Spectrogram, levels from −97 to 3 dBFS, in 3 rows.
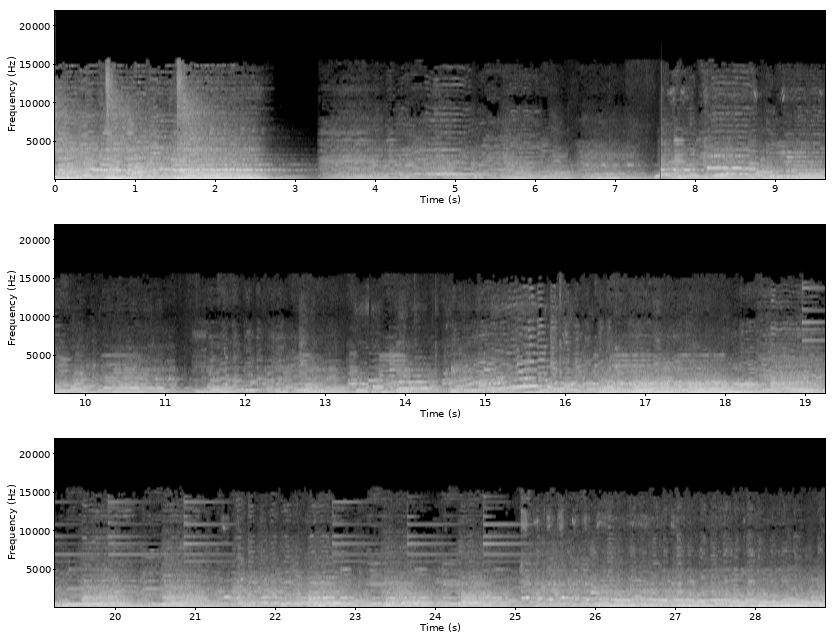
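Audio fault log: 7.56–7.58 s and 13.55 s, CD skip: the laser jumps tracks, giving a tick and a short mute, about 20 ms then a brief flicker, before playback resumes elsewhere.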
